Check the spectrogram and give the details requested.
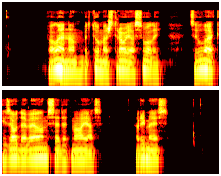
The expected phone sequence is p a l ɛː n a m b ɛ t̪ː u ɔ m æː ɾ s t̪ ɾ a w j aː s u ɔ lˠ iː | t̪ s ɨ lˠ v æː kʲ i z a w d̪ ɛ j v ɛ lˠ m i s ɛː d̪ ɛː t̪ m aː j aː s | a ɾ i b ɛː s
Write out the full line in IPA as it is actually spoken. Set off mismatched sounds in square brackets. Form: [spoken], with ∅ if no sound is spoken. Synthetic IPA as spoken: p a l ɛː n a m b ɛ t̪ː u ɔ m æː ɾ s t̪ ɾ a w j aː s u ɔ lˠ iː | t̪ s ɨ lˠ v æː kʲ i z a w d̪ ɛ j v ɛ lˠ m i s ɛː d̪ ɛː t̪ m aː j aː s | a ɾ i [m] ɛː s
